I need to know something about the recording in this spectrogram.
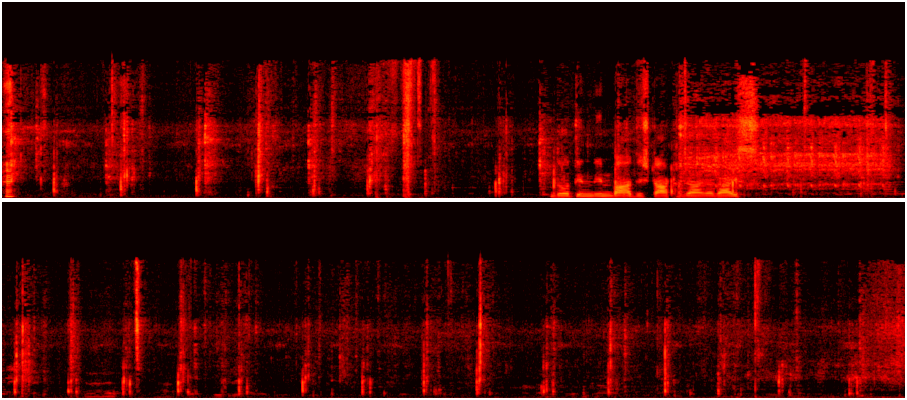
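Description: Footsteps fall on stone steps.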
